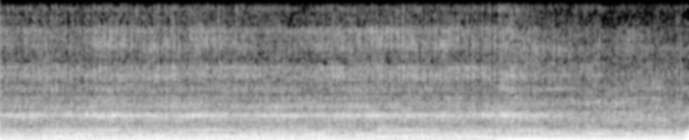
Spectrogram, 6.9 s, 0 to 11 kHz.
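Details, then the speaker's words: Coralife BioCube 32 aquarium hood fan, old and worn, before replacement: constant low hum with faint steady whine, loud enough to hear on the floor upstairs; noisy fan. "that is the sound coming from my bio cube 32 fan it has gotten so bad that you can hear that sound on the next floor upstairs at times"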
